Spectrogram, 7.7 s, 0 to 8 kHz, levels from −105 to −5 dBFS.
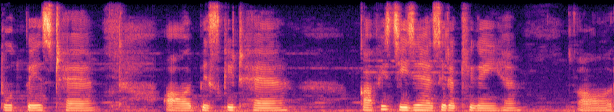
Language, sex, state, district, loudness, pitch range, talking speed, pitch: Hindi, female, Bihar, Vaishali, -19 LUFS, 145-170 Hz, 95 wpm, 160 Hz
